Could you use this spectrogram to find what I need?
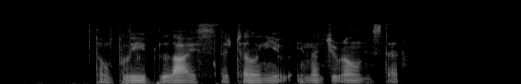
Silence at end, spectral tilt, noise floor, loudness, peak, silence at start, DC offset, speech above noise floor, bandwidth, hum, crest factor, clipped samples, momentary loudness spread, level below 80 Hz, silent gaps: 1.15 s; -5 dB/octave; -81 dBFS; -38 LUFS; -14 dBFS; 0.95 s; under 0.1%; 43 dB; 10 kHz; none; 26 dB; under 0.1%; 13 LU; -64 dBFS; none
